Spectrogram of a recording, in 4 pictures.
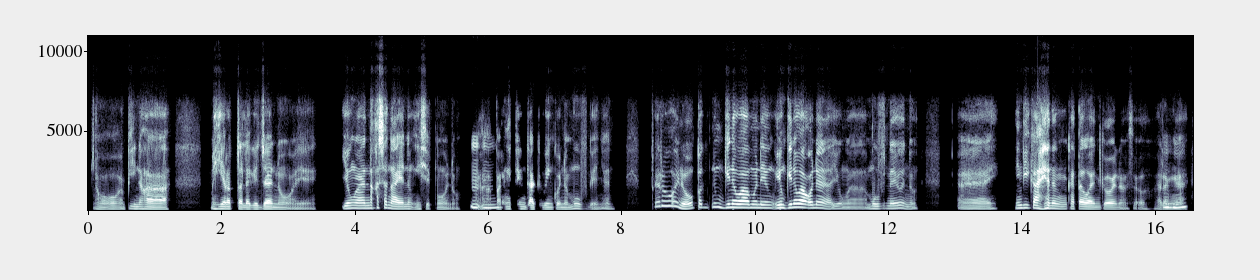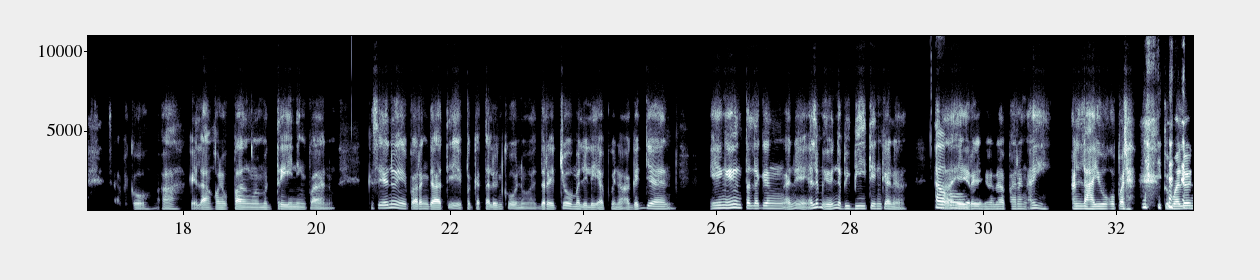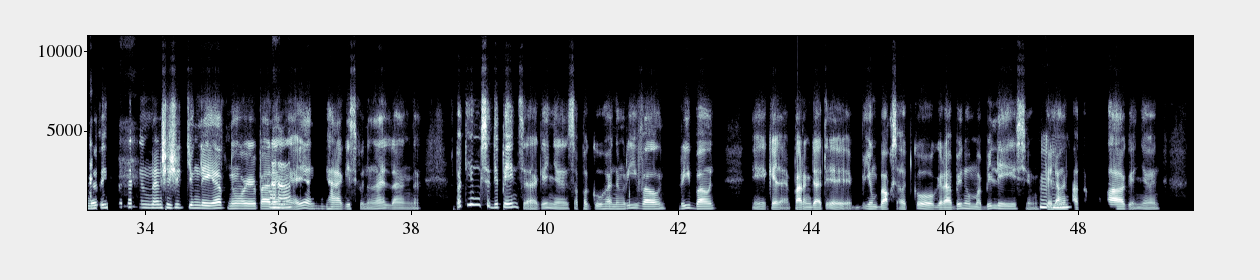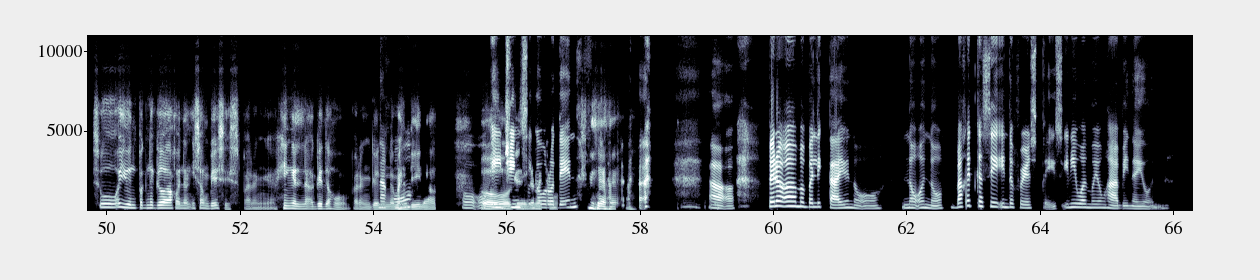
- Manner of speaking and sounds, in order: tapping; laughing while speaking: "kaya"; laugh; laughing while speaking: "pala"; unintelligible speech; chuckle; laughing while speaking: "nangyari"
- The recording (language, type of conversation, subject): Filipino, podcast, Paano mo muling sisimulan ang libangan na matagal mo nang iniwan?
